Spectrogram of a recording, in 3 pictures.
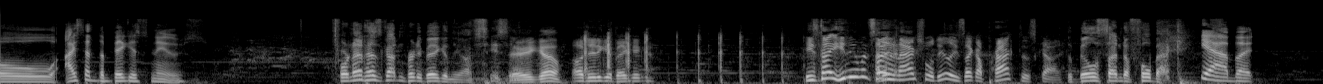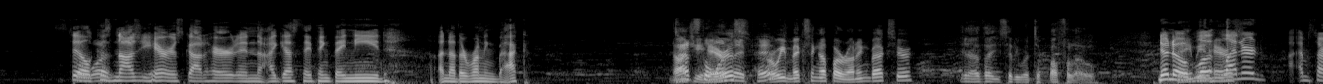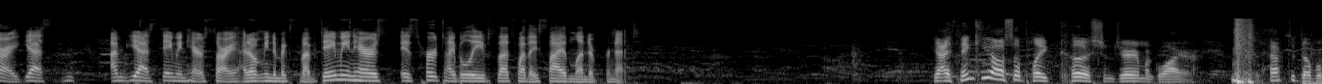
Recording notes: The Bois are live from Howies Sports Page.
